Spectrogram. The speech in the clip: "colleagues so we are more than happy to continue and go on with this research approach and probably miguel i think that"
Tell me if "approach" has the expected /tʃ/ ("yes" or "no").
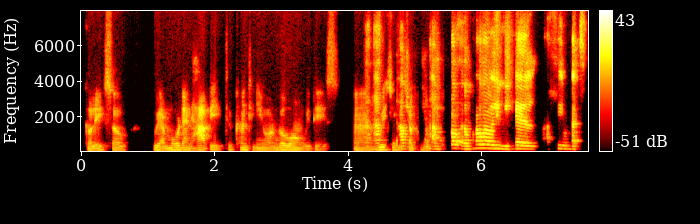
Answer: no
